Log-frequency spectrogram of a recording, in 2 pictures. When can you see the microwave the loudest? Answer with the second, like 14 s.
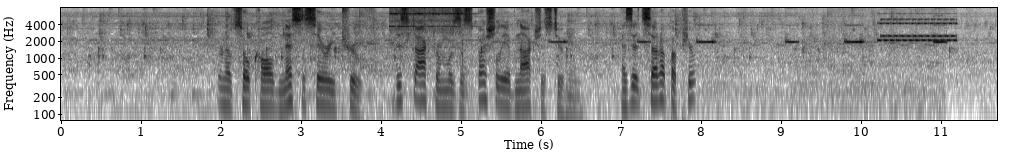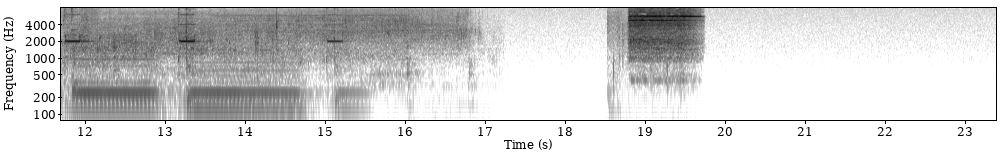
12 s.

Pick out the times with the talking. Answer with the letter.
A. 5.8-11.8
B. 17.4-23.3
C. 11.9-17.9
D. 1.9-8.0
D.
